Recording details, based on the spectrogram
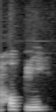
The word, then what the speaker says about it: Hopi: Honestly, I don't know about the burial, because women in Hopi, that's how you say it, Hopi.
